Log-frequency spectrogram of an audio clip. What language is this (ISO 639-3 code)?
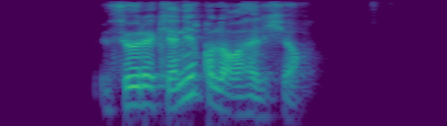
kab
